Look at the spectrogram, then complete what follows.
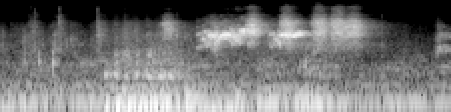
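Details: Budgerigars feeding on a morning diet treat: a brief burst of high squeaky chirps and short whistled notes, with wing flutter and low rumbling underneath.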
